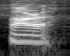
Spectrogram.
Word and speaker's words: Barra: yes, this is Cadillac, and Mary Barra, is that how we pronounce the chairman of GM? Barra.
